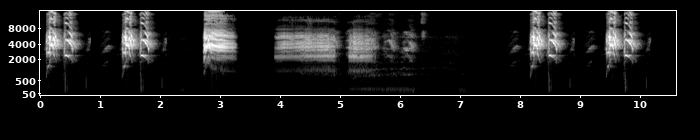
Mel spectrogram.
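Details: Green parrot calling: harsh, raspy squawks given in pairs, then a longer noisy, garbled stretch in the middle before more paired screeches, with a low background hum.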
